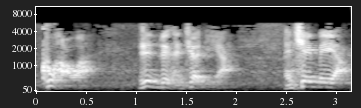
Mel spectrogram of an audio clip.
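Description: Male pastor, animated sermon delivery, roomy reverb, faint hiss. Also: fairly high pitch, normal speed. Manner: animated, rhetorical questions, storytelling. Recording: echoey, slightly dull recording with faint noise.

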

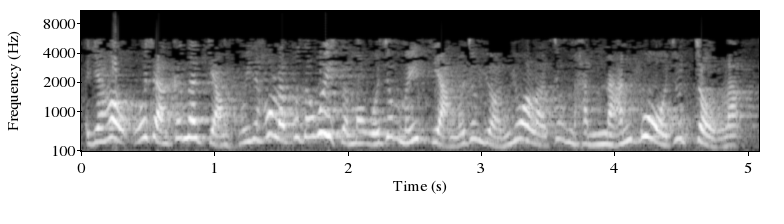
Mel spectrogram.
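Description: A woman with a high voice talks fast as she gives an animated, emotional personal testimony, repeating herself often. The echoey room and lo-fi recording make the sound roomy and dull.

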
